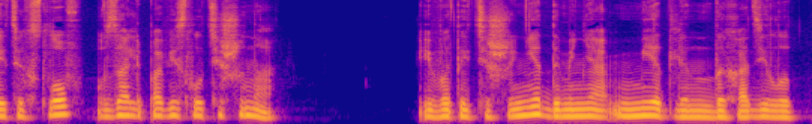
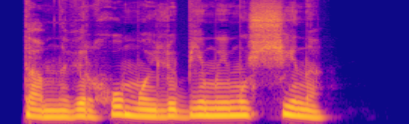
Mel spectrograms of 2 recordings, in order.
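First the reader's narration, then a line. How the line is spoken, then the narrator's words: Breathless. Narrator (Russian): выдохнула я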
